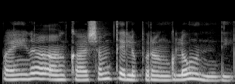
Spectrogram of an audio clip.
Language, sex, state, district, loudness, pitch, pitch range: Telugu, female, Telangana, Hyderabad, -13 LUFS, 220 Hz, 205-240 Hz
